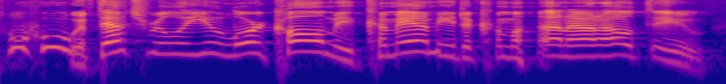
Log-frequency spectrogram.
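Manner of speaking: high, loud, giddy whoop; hammed-up excited shouting, laugh breaking in; Peter. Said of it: "And Peter goes".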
